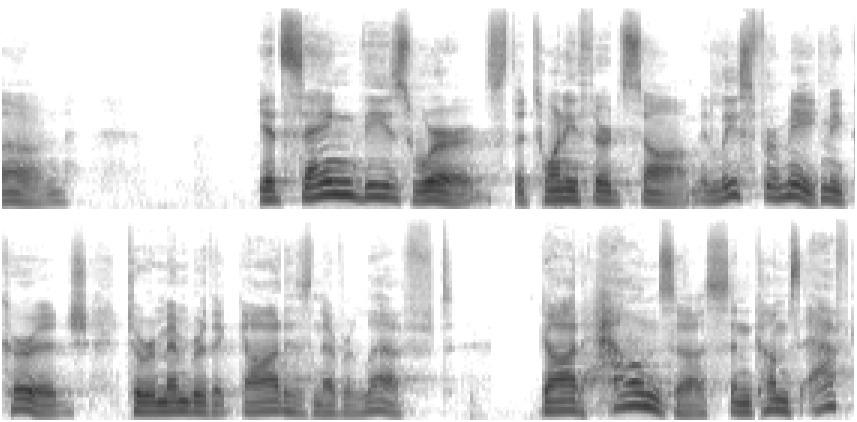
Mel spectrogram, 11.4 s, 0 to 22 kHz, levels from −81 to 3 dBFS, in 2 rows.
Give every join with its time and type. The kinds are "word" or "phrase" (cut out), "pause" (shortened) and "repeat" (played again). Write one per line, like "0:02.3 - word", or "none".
0:05.4 - word
0:08.9 - pause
